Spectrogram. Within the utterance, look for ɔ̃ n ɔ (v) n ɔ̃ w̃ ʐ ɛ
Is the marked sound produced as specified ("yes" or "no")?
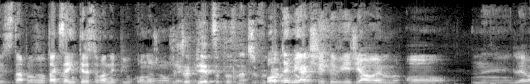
no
